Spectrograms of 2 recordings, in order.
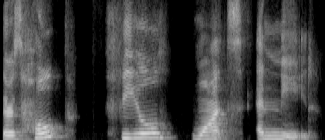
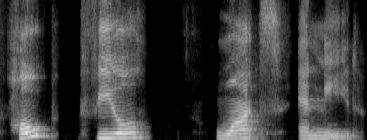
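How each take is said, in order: First: Said in the usual way. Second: "Hope, feel, want, and need" one word at a time, pauses between; deliberate word-by-word listing. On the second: Shown as a demonstration. Coach repeats four key words to audience, "Hope, feel, want, and need" spaced out. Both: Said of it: "I'm gonna break it down".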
